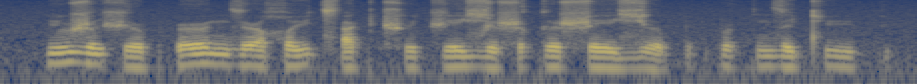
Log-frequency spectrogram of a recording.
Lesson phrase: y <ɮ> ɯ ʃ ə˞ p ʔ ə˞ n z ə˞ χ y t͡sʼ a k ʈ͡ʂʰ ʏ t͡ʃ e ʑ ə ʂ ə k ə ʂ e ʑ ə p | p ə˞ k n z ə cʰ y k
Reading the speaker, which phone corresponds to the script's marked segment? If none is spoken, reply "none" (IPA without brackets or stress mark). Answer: ʐ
